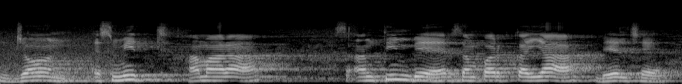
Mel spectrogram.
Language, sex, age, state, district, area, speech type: Maithili, male, 18-30, Bihar, Saharsa, rural, read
